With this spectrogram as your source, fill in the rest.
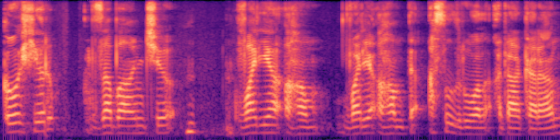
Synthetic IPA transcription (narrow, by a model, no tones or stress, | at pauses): koːʃiɾzɐbaːnt͡ʃʰi | ʋɐɾjaːʔɐɦɐmʋɐɾʲjaʔɐɦɐmt̪ɐɐslɾuːɐlɐd̪aːkɐɾaːn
